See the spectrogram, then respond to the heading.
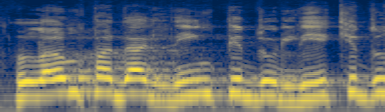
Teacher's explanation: Caiu a tonicidade na antepenúltima sílaba. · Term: proparoxítonas reais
